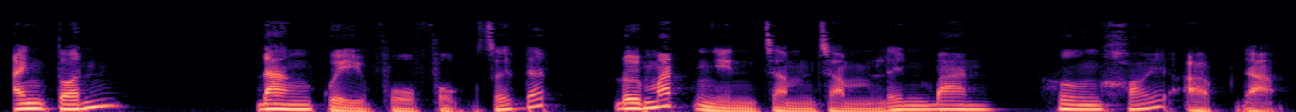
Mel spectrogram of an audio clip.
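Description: A man hosting and narrating a horror story in a lively, chatty way. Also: on the low side, dry recording, clean studio sound. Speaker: storyteller and channel host.

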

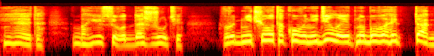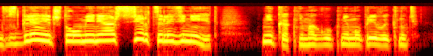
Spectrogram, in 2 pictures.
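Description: A lively teenage girl, voiced by a man in an audiobook, teasing and chirpy. The voice sits high and bright, and the recording is dry and close. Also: brisk, no room sound. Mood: frightened. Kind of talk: audiobook character voice.

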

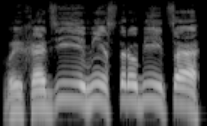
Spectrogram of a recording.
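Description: A male reader pushes his voice up into a raging, shotgun-toting woman screaming taunts into the dark woods. Her lines come out high, loud and shrill. The audiobook sound is dry and close. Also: unhurried, dry recording, lightly acted. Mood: taunting yells. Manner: yelling, furious, taunting. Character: enraged red-haired woman with a shotgun, shrieking threats.

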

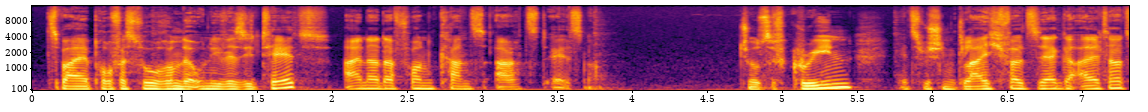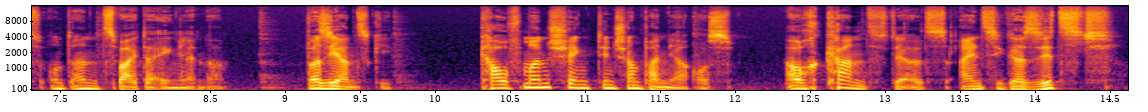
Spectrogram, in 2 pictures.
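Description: In a radio play, a man reads the screenplay's scene and camera directions in a detached, scripted way. His voice is medium-pitched and close to how he'd normally speak.

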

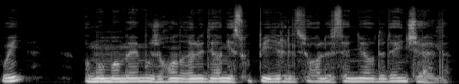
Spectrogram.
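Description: A man reading the part of an older lord, mocking and secretive, speaking in a wry, measured way. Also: medium pitch, steady tone, warm tone, no room sound, clean studio sound, voice pushed up, close to an everyday voice.

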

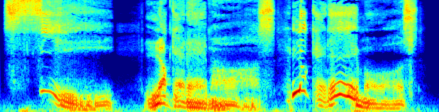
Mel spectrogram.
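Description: A man voicing a wretched hobbit-like creature torn between two selves in an audiobook, with a creaky, raspy, wheedling voice that swings from low mutters to shrill squeaks. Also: huge pitch swings, drawn-out words, a little mellow, no echo, clean studio sound, heavily acted. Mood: craving. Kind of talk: audiobook character voice.

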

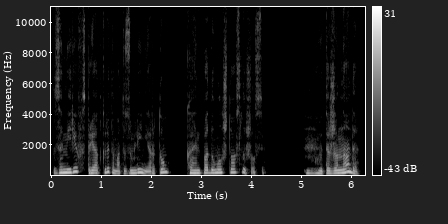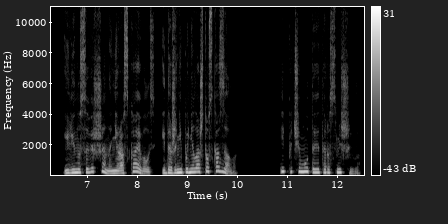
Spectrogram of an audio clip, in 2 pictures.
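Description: An audiobook narrator reading a fantasy story with an even storytelling delivery. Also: medium pitch, a little fast, dry recording, clean studio sound.

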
